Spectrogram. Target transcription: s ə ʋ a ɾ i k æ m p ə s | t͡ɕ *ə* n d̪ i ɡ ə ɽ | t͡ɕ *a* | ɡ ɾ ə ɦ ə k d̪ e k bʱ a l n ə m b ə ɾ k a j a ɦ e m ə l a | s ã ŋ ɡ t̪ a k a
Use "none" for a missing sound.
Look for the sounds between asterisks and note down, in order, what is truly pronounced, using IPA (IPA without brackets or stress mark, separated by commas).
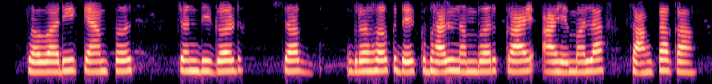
ə, a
